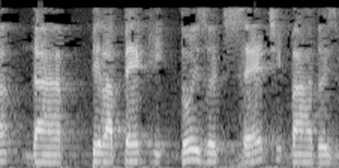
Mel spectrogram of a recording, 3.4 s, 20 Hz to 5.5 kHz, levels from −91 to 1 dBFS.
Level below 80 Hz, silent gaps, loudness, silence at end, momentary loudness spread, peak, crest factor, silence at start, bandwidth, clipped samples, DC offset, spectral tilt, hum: -42 dBFS; none; -15 LUFS; 0 s; 6 LU; 0 dBFS; 16 dB; 0 s; 5.4 kHz; under 0.1%; under 0.1%; -7 dB/octave; none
